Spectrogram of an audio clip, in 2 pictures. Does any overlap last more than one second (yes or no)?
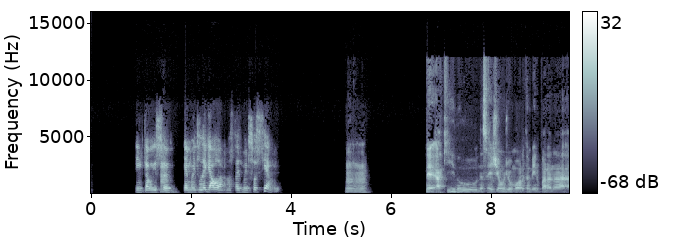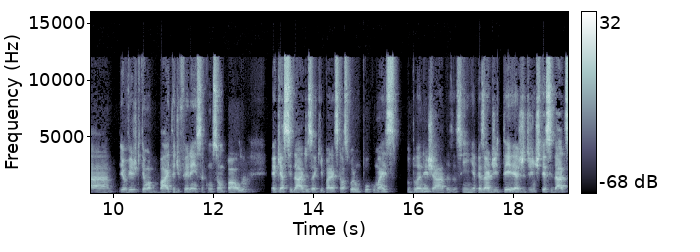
no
